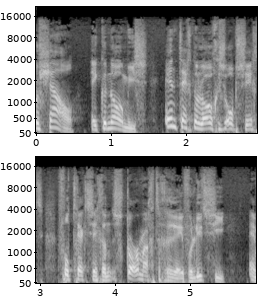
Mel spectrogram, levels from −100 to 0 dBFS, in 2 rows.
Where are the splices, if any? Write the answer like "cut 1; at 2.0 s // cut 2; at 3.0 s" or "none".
none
